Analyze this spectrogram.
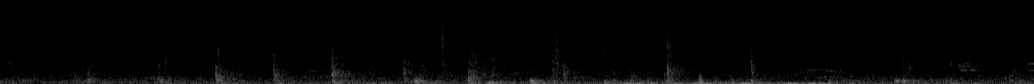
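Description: Footsteps knock on a wooden floor in a large echoing room.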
